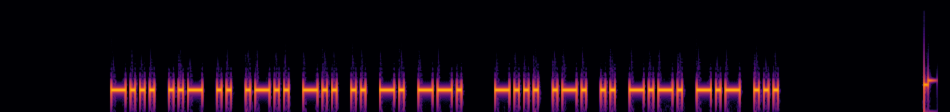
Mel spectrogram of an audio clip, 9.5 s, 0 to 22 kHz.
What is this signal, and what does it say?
Morse code, heard as a keyed tone, about 25 wpm, 700 Hz. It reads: BUILDING BRICKS
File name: practice / 25wpm / Difficult Words with Hints - 25wpm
